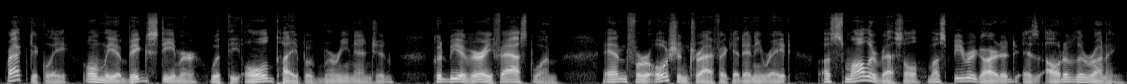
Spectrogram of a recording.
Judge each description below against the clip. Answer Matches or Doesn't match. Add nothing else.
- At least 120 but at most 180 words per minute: Doesn't match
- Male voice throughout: Matches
